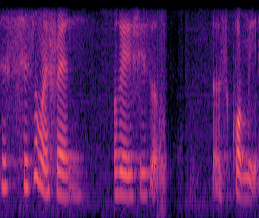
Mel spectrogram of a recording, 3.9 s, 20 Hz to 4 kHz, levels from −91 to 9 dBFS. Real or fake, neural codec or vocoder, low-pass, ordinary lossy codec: real; none; 3.6 kHz; none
